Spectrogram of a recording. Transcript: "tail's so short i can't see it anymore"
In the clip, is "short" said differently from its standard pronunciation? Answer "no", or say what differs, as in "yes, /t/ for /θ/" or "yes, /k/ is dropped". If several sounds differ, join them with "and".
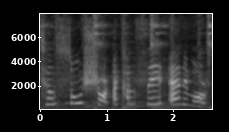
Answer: no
